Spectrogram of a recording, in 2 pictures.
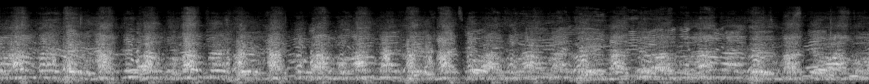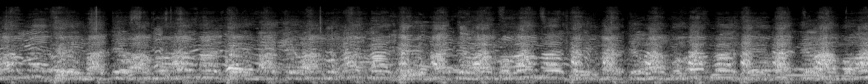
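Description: Crowd of men and boys chanting together in a dahira, a Muslim devotional chant, many voices overlapping without a break, with frequent sharp beats running through it.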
